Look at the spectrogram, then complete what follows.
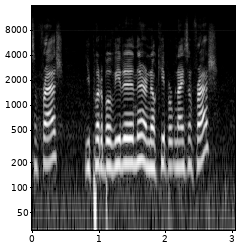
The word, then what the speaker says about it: Bovita: It is Bovita, but hey, everyone says Bovita, or it's a bunch of different things.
